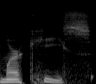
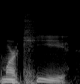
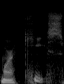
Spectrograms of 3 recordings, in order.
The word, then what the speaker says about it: Maris: VI unlaid and swallow pronounced like Maris okay okay good Maris okay okay at first glance it was like Marquee and because the the text on the chat is really small for me but I didn't want to say Marquee but it's Maris because the S is not silent okay very good apologize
